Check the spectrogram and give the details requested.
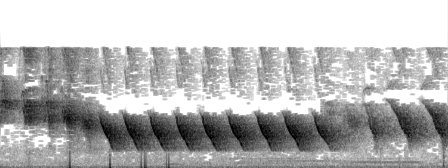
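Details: Sibite, or bananaquit, delivering its forceful 'treme treme' song at a house: a continuous string of high, sharply descending buzzy notes repeated about two to three per second, with a few faint clicks.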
